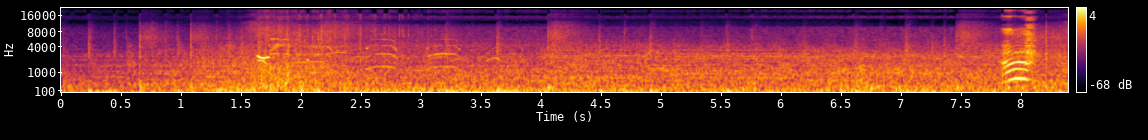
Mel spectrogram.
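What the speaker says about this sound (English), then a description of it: "Ugh! These stupid birds!" Several video-game birds in Reverse: 1999 squawk and honk in short goose-like calls over a dense, busy background, with a louder burst of shrill cries near the end.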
